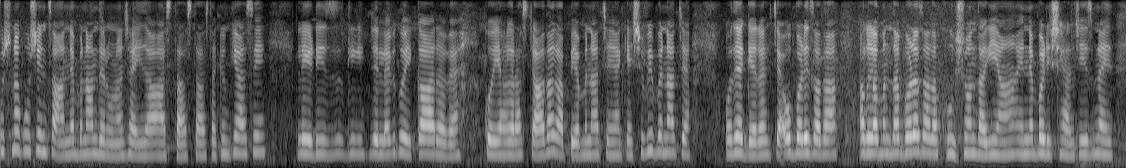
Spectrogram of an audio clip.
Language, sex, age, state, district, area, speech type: Dogri, female, 30-45, Jammu and Kashmir, Samba, rural, spontaneous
